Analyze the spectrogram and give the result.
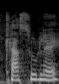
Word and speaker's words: cassoulet: What's the correct way? – You can't pronounce it casually. – What's the right way? – It is cassoulet.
